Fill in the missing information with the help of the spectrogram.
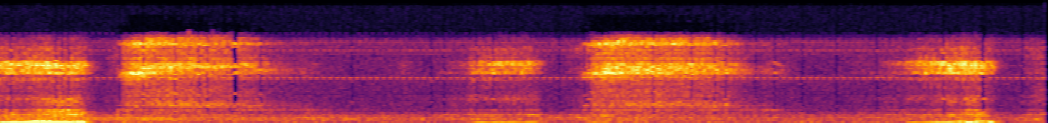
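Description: Low, buzzing snores on three breaths in, roughly every four to five seconds, over steady room hiss from a sleeping adult.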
